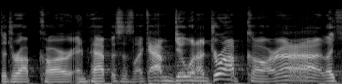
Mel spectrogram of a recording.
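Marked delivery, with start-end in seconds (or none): 1.5-2.8 put-on angry voice. Retelling a film scene where Pappas must work the drop car: imitating Pappas, pissed. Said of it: "he's pissed about it".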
